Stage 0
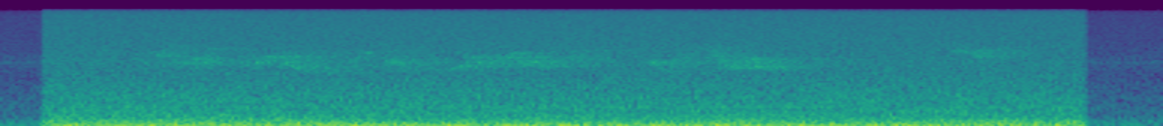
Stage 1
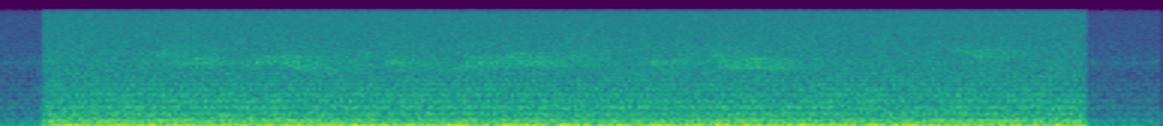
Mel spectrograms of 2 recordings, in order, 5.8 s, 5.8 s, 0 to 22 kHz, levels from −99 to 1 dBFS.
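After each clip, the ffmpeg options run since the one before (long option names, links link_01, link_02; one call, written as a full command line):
ffmpeg -i in.wav -af "aecho=1:1:5:0.71,volume=3.5dB" out.wav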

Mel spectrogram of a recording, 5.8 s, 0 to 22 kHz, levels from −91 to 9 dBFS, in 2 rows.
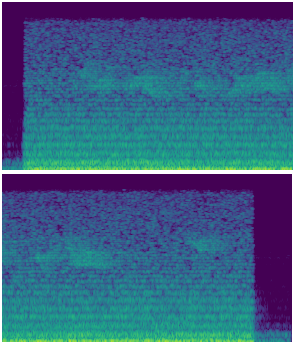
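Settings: ffmpeg -i in.wav -af "afftdn=noise_reduction=31:noise_floor=-32" out.wav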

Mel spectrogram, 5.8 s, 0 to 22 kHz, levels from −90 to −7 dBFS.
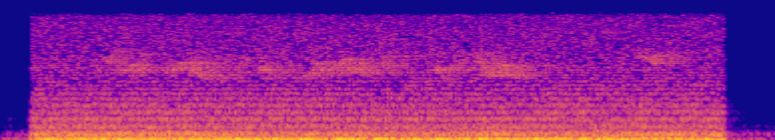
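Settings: ffmpeg -i in.wav -af "highshelf=frequency=4800:gain=8,volume=-6.5dB" out.wav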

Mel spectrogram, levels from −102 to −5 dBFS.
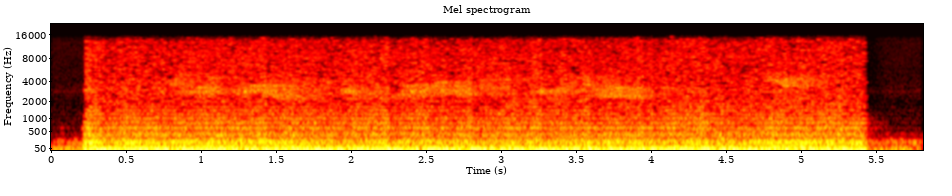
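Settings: ffmpeg -i in.wav -af "acompressor=threshold=-29dB:ratio=6,volume=5.5dB" out.wav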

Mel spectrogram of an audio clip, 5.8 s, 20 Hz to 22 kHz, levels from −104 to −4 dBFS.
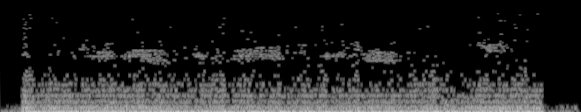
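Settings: ffmpeg -i in.wav -af "afftfilt=real='re*gte(hypot(re,im),0.0251)':imag='im*gte(hypot(re,im),0.0251)':win_size=1024:overlap=0.75,volume=-5.5dB" out.wav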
